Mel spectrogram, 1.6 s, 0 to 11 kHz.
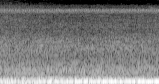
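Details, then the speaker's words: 1981 Jeep CJ7 started after sitting over 12 years: low, uneven idle rumble with a soft puffing pulse; exhaust leak seen at a pipe junction, to be tightened. "kind of sounds like it has an exhaust thing too up here yeah I can see it down by the little Junction right there it's got an exhaust leak so we'll probably try to crank down on that and fix that"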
